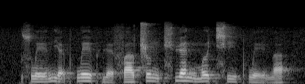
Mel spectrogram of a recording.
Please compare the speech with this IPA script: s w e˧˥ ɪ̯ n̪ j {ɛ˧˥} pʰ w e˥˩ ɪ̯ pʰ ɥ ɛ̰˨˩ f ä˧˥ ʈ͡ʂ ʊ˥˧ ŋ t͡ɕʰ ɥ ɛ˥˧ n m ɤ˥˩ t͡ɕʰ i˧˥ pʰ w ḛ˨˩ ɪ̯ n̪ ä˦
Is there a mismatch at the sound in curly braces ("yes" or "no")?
yes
